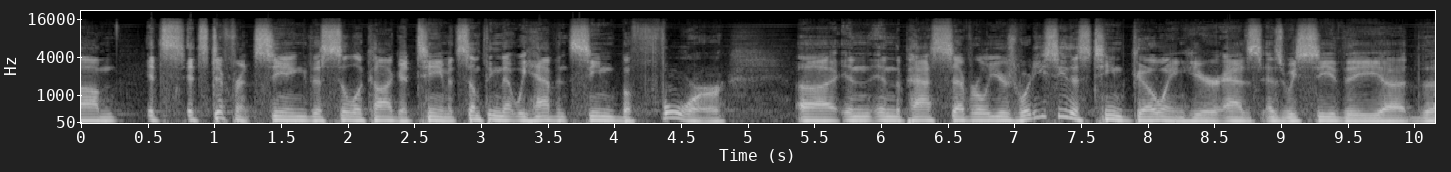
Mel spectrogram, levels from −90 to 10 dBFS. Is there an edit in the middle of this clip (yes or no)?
no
